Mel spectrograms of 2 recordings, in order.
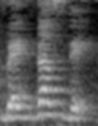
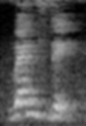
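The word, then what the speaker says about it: Wednesday: इट्स नॉट वेडनेसडे, D silent, वेडनेसडे।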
